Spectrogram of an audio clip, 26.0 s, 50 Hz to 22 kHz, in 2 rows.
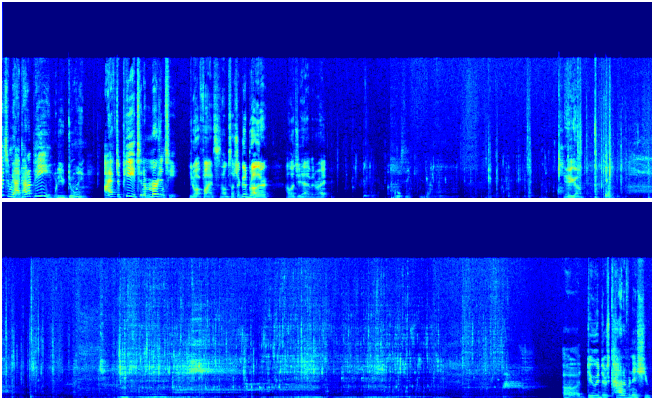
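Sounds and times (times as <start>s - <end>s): urine running into plastic bottle: 6.6s - 23.1s.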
